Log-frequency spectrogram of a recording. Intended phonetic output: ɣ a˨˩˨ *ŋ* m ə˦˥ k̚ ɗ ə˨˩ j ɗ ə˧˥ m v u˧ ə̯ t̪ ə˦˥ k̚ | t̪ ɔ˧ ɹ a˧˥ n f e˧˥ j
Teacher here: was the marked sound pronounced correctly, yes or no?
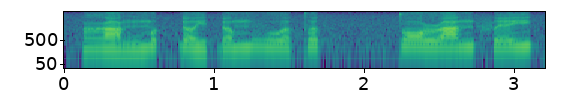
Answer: yes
